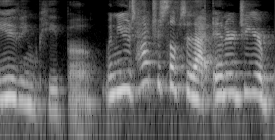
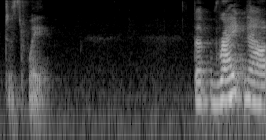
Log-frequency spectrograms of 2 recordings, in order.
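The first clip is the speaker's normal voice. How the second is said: normal talking voice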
